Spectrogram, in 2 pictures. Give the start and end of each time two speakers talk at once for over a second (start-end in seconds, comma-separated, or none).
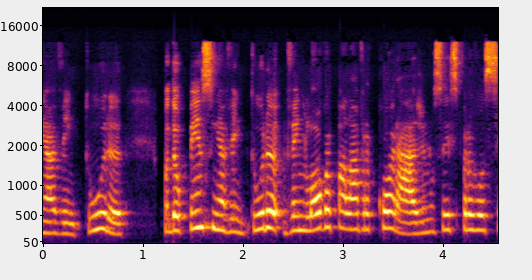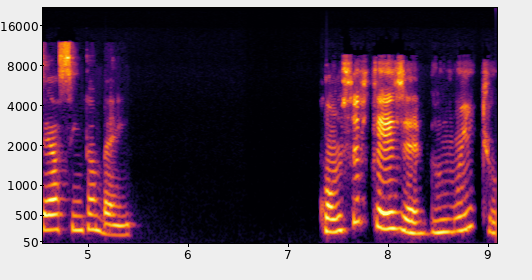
none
